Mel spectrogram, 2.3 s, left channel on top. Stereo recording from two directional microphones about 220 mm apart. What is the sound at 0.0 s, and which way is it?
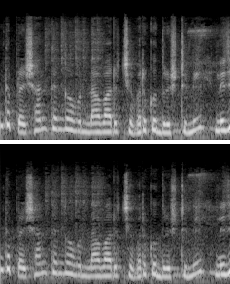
A woman's voice, 20° left (ahead or behind).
